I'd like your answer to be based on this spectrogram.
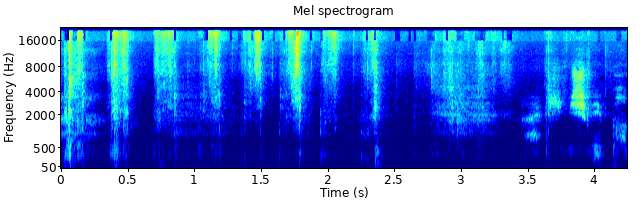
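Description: A deck of oracle cards is shuffled by hand in soft, irregular bursts of papery riffling, quiet and close, with a faint whisper-like voice now and then.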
